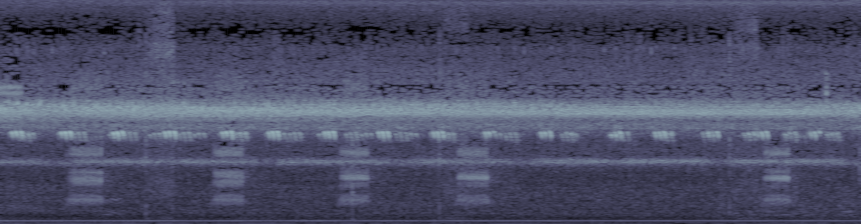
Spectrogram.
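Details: A single frog living in a neighbour's yard in rural Appalachia, calling at night: short, evenly spaced croaks, each a brief buzzy note, about one every second or so, over a steady constant background hum of night insects.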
